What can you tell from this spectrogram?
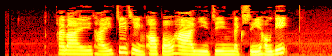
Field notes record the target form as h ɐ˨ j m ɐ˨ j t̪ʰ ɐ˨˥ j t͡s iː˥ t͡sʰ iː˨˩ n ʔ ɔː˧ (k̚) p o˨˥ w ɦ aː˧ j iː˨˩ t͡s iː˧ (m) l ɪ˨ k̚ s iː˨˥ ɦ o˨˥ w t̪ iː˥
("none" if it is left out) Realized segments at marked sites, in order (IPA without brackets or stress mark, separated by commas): k̚, n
